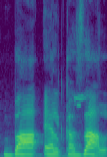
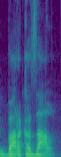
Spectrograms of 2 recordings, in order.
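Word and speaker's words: Bahr el Ghazal: coming through brother so the proper way of pronouncing it is not ba El Casal it's actually barakazal is that correct yeah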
